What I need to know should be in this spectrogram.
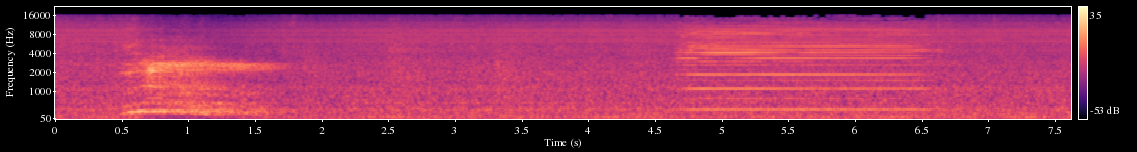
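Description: A men's choir sings together in a large hall.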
